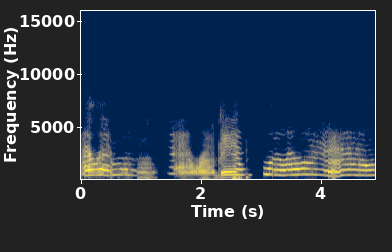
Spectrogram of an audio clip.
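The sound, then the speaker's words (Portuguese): Someone imitates a cat with three drawn-out, wavering meow-like cries, loud, separated by brief pauses, with no other talking. “Parece um gato.”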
